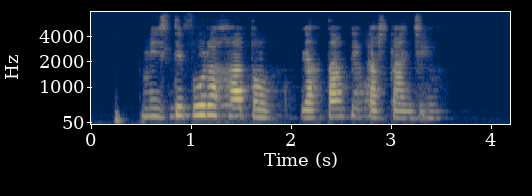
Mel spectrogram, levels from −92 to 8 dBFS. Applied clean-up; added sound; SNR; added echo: neural mask model DeepFilterNet 3.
